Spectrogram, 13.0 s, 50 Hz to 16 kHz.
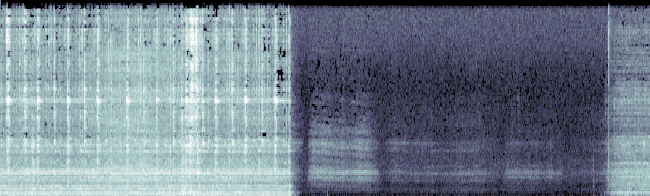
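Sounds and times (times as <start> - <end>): small electric motor whirring: 0.0 - 5.9.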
